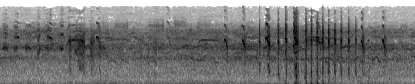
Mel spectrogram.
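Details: Arctic tern calls around an intruder, with harsh screeches at first giving way to a fast series of short, clipped, ticking notes repeated several times a second.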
